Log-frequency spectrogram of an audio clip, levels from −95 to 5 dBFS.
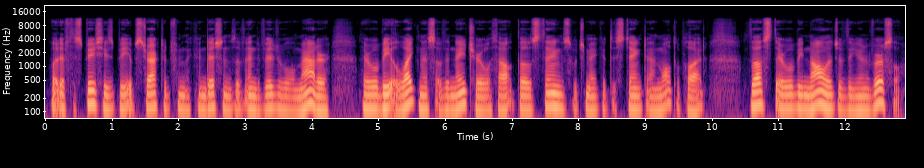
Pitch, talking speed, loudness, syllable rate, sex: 120 Hz, 170 wpm, -19 LUFS, 5.4 syllables/s, male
